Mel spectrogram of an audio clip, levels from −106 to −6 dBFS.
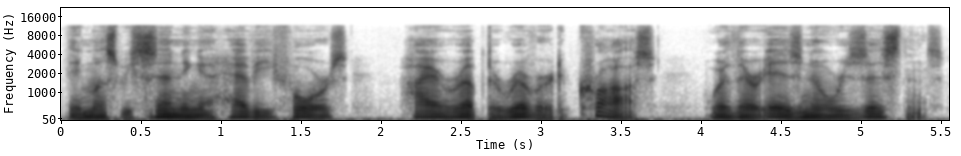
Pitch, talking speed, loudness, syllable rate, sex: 95 Hz, 195 wpm, -19 LUFS, 5.9 syllables/s, male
